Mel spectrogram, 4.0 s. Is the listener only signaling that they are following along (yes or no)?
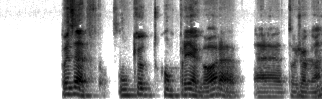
yes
